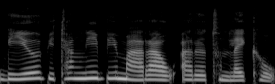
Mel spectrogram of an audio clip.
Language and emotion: Bodo, neutral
